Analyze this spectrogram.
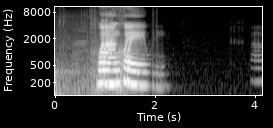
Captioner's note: non-english speech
